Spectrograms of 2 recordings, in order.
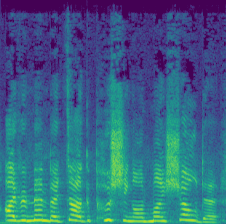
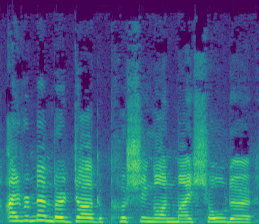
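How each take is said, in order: First: Diane's voice. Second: Said in the usual way. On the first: Acted. Narrator switches into the wife's voice for her account. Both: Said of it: "change of voices".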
